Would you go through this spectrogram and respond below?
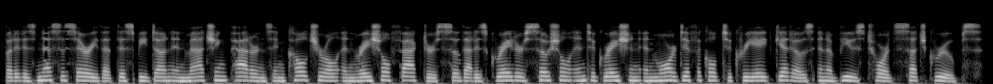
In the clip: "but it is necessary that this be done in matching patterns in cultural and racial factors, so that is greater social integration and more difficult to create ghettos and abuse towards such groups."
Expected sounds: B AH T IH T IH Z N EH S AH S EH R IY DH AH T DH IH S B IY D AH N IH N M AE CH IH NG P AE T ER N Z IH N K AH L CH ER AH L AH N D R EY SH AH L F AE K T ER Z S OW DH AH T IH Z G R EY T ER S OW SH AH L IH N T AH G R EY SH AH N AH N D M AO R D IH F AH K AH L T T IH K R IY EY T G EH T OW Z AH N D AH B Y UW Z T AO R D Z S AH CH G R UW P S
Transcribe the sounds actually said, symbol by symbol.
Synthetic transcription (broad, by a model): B AH T IH T IH Z N EH S AH S EH R IY DH AH T DH IH S B IY D AH N IH N M AE CH IH NG P AE T ER N Z IH N K AH L CH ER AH L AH N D R EY SH L F AE K T ER Z S OW DH AH T IH Z G R EY T ER S OW SH L IH N T AH G R EY SH AH N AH N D M AO R D IH F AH K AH L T T IH K R IY EY T G EH T OW Z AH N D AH B Y UW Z T AO R D Z S AH CH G R UW P S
